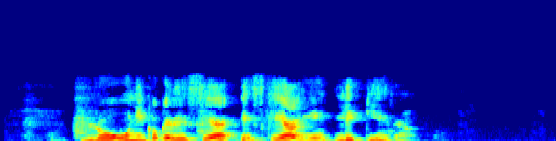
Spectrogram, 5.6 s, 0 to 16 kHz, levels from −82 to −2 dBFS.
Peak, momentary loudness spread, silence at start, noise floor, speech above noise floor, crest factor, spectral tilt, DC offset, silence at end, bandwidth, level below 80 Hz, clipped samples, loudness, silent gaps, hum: -2 dBFS; 14 LU; 0.75 s; -72 dBFS; 53 dB; 20 dB; -6.5 dB/octave; under 0.1%; 1.45 s; 7.8 kHz; -62 dBFS; under 0.1%; -19 LUFS; none; none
